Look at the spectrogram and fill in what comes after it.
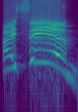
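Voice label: see him, enemy, english, female; XBOX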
